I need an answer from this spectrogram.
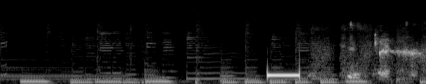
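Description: Electronic telephone tones on an outgoing call: a rhythmic run of low beeps, interrupted once by a steady held tone, with higher chirping tones near the end.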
